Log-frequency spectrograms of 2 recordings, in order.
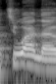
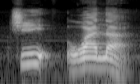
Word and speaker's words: Chihuahua: Et en pile moun, et en pile haïtien qu'on a prononcé que c'est Tijuana, et bien c'est pas Tijuana, on dit, c'est Chihuahua.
